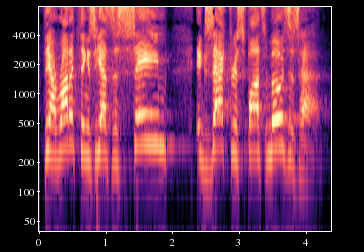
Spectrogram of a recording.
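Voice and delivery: ordinary talk

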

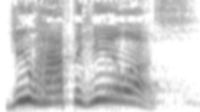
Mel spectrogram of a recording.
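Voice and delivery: loud, high, drawn-out demand; acted heckling shout. Preacher voices blind men heckling Jesus for healing, loud heckling. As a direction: heckle from the roadside, slow and insistent. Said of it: "they're almost heckling Jesus".

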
